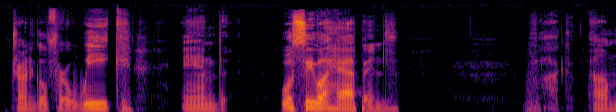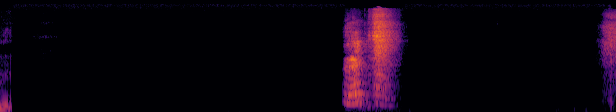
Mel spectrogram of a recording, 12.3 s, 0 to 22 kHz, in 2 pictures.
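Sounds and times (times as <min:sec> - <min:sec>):
speech: 0:00.2 - 0:04.0, 0:05.2 - 0:06.4
person sneezing: 0:09.7 - 0:10.2.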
